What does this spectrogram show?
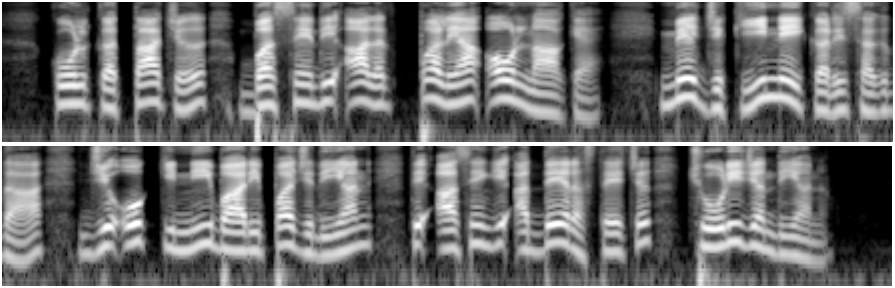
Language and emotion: Dogri, disgusted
